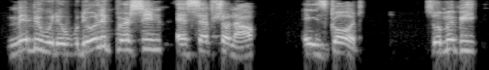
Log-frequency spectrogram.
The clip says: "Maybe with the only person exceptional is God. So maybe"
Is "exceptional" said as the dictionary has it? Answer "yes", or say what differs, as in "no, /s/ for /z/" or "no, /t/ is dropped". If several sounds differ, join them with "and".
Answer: no, /k/ is dropped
